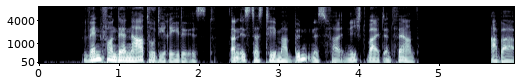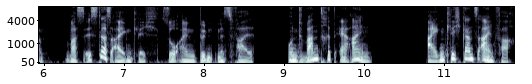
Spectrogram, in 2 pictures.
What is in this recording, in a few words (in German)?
Erklaerfilm; Was ist die Nato; LOFT VOICES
